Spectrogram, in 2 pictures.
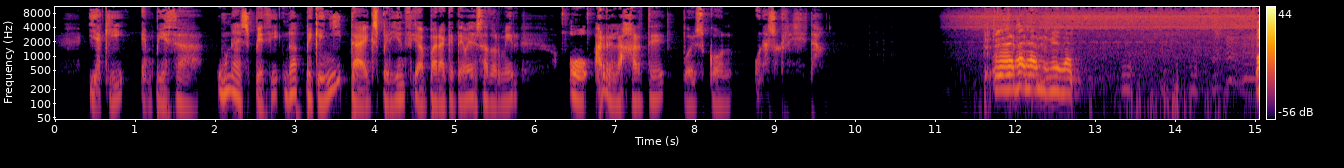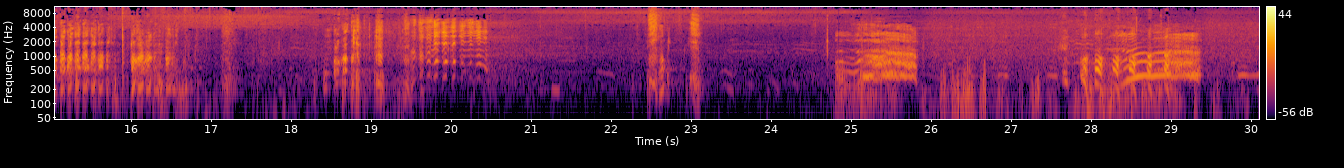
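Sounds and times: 
speech: 0.4 - 9.6, 11.6 - 13.6, 15.0 - 16.8, 28.0 - 29.4
goat bleating: 14.9 - 16.6, 18.4 - 20.5, 24.8 - 25.8
laughter: 27.6 - 29.1.

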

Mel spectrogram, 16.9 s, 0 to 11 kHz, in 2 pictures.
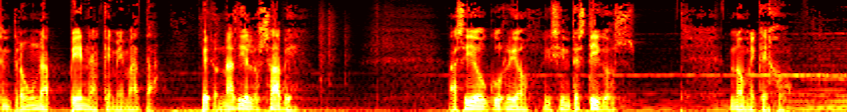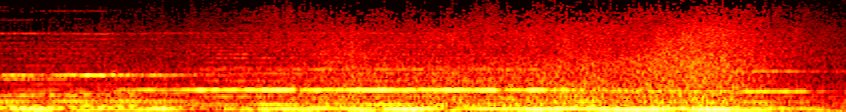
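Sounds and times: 
speech: 0.0 - 3.1, 4.5 - 6.4, 7.3 - 8.1
constant low droning hum: 8.0 - 16.9
stormy sea waves: 8.9 - 16.9.

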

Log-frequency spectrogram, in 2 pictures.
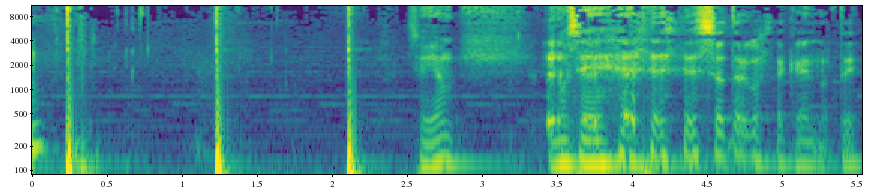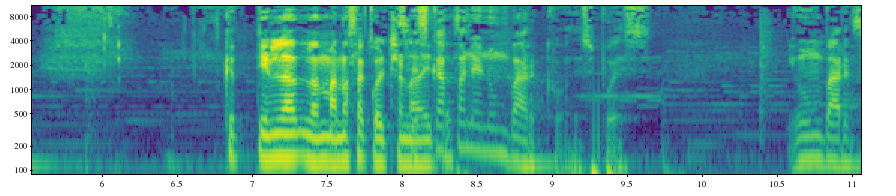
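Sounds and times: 
imitated movie-style punch sound effects: 0.0 - 0.4, 2.1 - 2.3
speech: 2.6 - 6.0, 6.8 - 9.7, 10.6 - 11.0
laughter: 3.4 - 4.9.

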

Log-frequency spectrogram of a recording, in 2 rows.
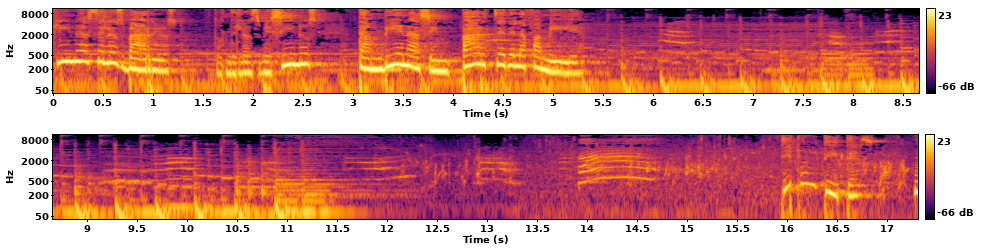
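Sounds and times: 
speech: 0.0 - 5.4
rhythmic music: 0.0 - 11.7
cat meowing: 6.0 - 6.6, 7.6 - 14.8.

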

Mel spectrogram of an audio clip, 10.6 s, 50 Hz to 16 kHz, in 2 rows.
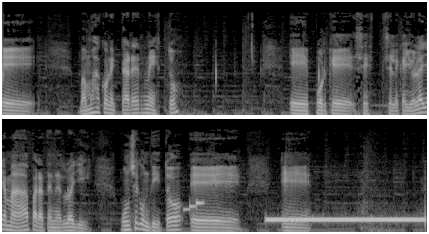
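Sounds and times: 
speech: 0.0 - 2.4, 3.6 - 9.3
telephone dial tone while placing a call: 8.6 - 10.6.

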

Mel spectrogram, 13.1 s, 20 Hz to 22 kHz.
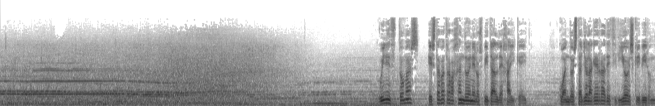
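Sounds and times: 
air raid sirens wailing: 0.0 - 8.9
speech: 7.6 - 13.0.

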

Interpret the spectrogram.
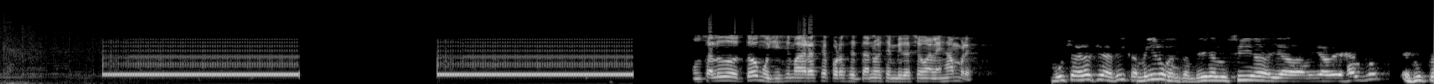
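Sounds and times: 
telephone dial tone: 1.0 - 3.0, 4.4 - 6.4
speech: 7.1 - 9.9, 10.5 - 14.3.

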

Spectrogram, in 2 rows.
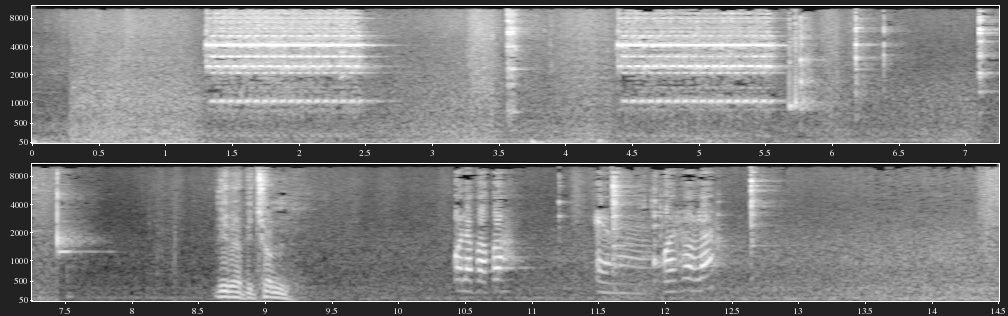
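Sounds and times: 
room noise: 0.0 - 14.4
phone ringing with electronic trill: 1.3 - 2.8, 4.4 - 6.0
speech: 8.6 - 9.3.

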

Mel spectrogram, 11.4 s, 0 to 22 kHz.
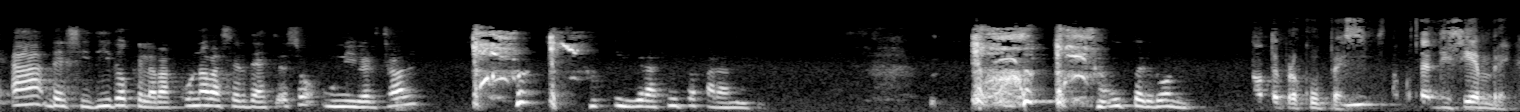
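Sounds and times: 
speech: 0.1 - 3.2, 4.4 - 5.8, 7.0 - 11.3
person coughing: 3.6 - 4.4, 7.3 - 8.4.

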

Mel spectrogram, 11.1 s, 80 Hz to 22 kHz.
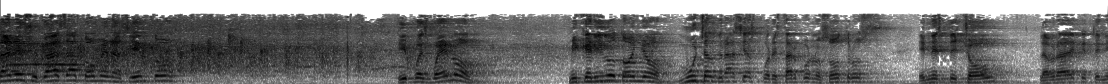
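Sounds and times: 
speech: 0.0 - 1.9, 4.0 - 4.9, 5.7 - 11.0
audience applause: 0.0 - 5.8.

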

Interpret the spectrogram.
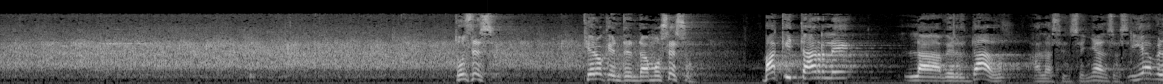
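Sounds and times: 
large crowd applauding loudly: 0.0 - 6.9
speech: 4.6 - 5.1, 5.8 - 11.6.

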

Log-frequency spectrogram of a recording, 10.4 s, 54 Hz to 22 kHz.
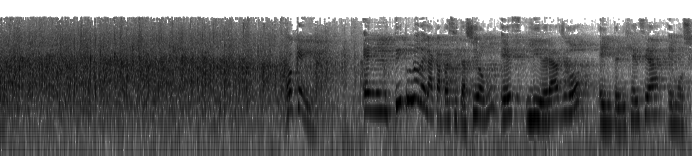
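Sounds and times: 
audience applause: 0.0 - 5.4
speech: 4.5 - 10.3.

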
